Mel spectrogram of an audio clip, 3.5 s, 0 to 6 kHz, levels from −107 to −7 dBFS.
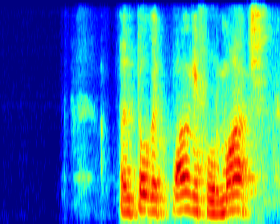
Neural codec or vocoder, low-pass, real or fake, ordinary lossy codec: codec, 44.1 kHz, 2.6 kbps, DAC; 5.4 kHz; fake; AAC, 48 kbps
